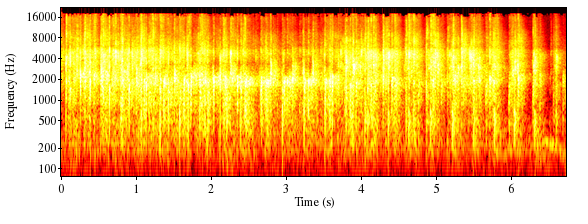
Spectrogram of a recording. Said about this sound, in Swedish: Och alla lyssnar koncentrerat på redovisningarna som eleverna i de högre årskurserna turas om att teckentolka. Just nu enbart för en seende publik som ger varje redovisning en ordentlig applåd.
